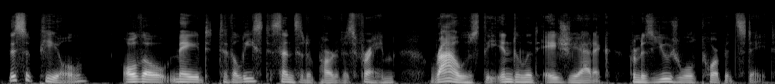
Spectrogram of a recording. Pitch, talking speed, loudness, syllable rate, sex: 105 Hz, 160 wpm, -24 LUFS, 5.3 syllables/s, male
